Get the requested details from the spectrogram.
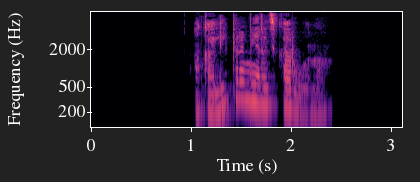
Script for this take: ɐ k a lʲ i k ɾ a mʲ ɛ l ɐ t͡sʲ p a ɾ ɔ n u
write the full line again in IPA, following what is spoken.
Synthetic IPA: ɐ k a lʲ i p ɾ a mʲ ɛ ɾ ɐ t͡sʲ k a ɾ ɔ n u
